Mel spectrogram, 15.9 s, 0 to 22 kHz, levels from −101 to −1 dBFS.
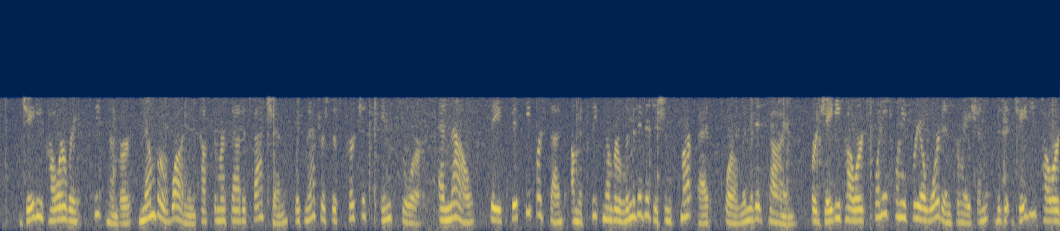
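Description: Noise suppressor artifacts run through the whole clip. The suppressor pulls the steady room noise down by about 21 dB between phrases, so the noise dips in the gaps and swells back under the speech. Unlike a plain noise gate, this works band by band rather than switching on and off. The room noise itself sits about 11 dB below the speech.

The suppressor also cuts speech, at 0.29–0.76 s, 1.17–6.62 s, 7.11–9.22 s, 9.56–13.72 s and from 14.11 s to the end. Soft consonants and word endings drop by about 20 to 22 dB and sound swallowed, adding up to roughly 0.2 s, 2 s, half a second and 1 s across the first four spans. These are partial losses, not full dropouts. The dull top end is different: it is steady throughout and comes from the call codec, with nothing above 4 kHz, which fits narrowband G.711.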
